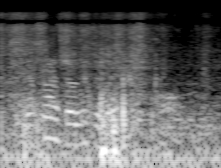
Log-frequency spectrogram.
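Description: Indistinct voices talking close by, with a brief knock about a second in, like something hard set down on the table.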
